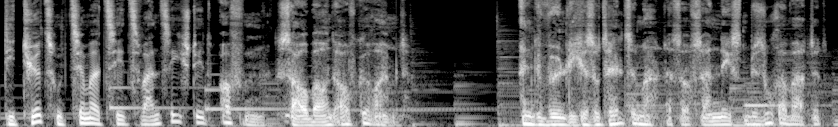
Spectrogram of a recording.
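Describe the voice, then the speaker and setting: A puzzled detective-story narrator with a fairly low voice. He muses tersely and wryly, putting questions to himself in radio-play style, with music clearly behind him. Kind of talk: radio crime drama first-person narration.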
